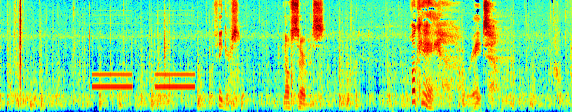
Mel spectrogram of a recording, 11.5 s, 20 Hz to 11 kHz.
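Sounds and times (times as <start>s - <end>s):
rumbling noisy background: 0.0s - 11.4s
cell phone keypad dialing tones: 1.8s - 3.9s
speech: 4.3s - 5.0s, 5.6s - 7.1s, 8.2s - 10.1s.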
